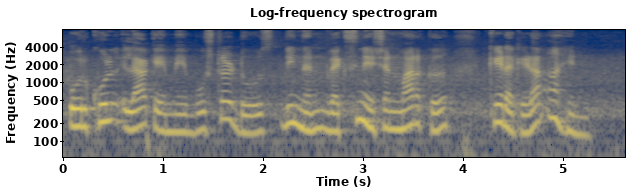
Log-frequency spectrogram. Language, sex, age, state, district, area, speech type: Sindhi, male, 18-30, Gujarat, Surat, urban, read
